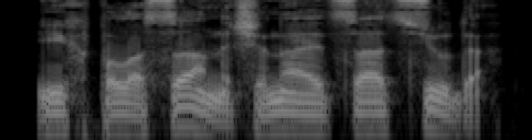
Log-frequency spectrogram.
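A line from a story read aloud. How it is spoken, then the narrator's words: Grim, unguarded remark. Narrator (Russian): мрачно бросил Йотун, ничуть не заботясь, что их услышат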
